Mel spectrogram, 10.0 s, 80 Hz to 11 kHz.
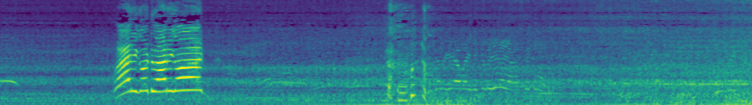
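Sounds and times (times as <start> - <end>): tractor diesel engine under load: 0.0 - 10.0.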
